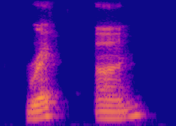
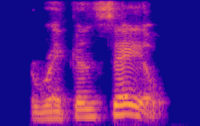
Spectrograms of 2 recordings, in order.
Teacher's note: Luego, entre la O y la N se forma un schwa.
